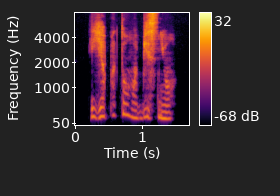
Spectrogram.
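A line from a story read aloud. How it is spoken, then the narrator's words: Whisper. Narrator (Russian): шепнула я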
